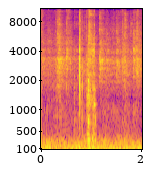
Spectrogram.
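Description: Two quick knocks in close succession a little under a second in, over a steady low background rumble.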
